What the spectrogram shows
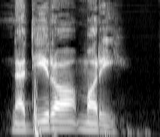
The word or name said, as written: Nadira Murray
